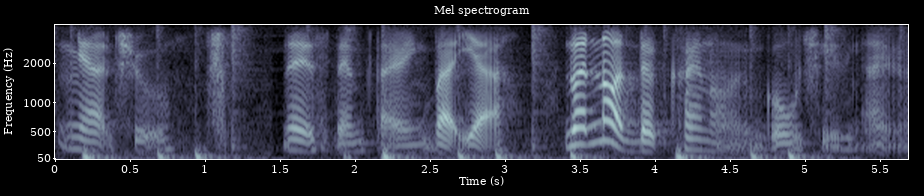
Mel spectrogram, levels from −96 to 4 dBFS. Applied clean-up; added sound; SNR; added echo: none; Drum kit; 12 dB; none.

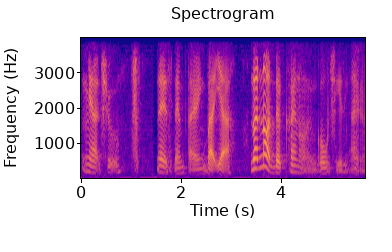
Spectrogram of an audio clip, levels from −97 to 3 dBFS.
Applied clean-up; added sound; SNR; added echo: none; none; none; none.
